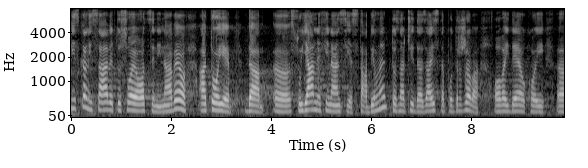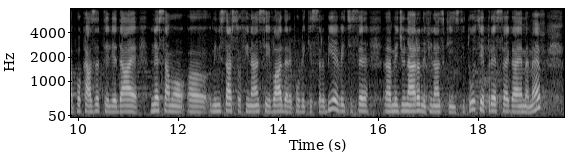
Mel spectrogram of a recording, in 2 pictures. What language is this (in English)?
Serbian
